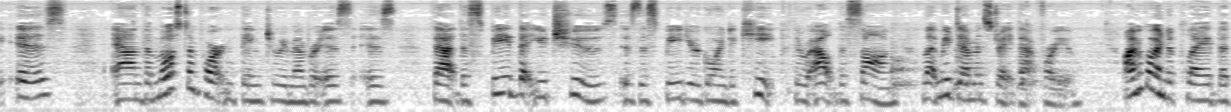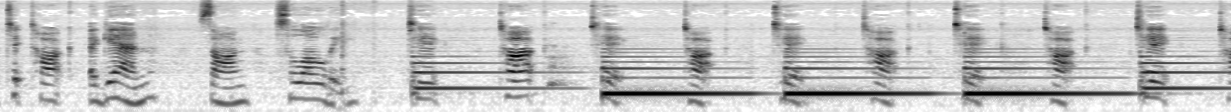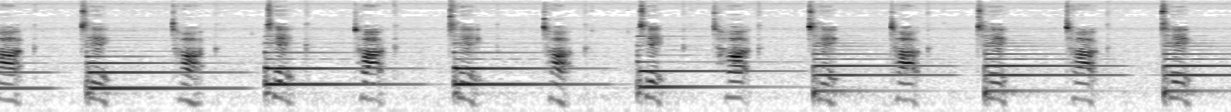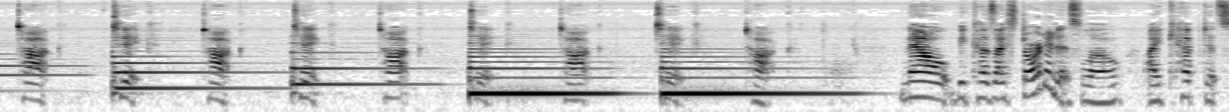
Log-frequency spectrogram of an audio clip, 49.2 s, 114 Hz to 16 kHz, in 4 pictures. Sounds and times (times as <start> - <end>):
Speech: 0.0 - 16.7, 17.3 - 18.6, 19.2 - 22.1, 22.8 - 24.8, 25.4 - 25.7, 26.4 - 26.7, 27.3 - 29.4, 30.1 - 30.4, 31.0 - 34.7, 35.3 - 35.6, 36.3 - 37.5, 38.1 - 39.3, 39.9 - 41.8, 42.5 - 43.8, 44.4 - 44.8, 46.0 - 49.2
Music: 16.4 - 45.7.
